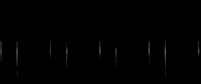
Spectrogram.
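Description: Faint computer mouse clicks, a quick pair about twice a second in an even rhythm, while objects are selected and made solid in 3D mesh software.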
